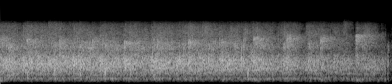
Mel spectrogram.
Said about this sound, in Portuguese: Então, eu queria uma salva de palmas por todos, né, que representam o Alcoólicos Anônimos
